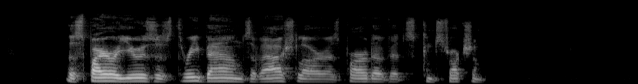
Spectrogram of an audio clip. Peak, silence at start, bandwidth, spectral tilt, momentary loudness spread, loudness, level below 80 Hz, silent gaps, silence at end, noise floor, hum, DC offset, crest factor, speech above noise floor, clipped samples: -6 dBFS; 0.65 s; 11.5 kHz; -4.5 dB/octave; 19 LU; -26 LUFS; -84 dBFS; none; 1.55 s; -76 dBFS; none; under 0.1%; 22 dB; 49 dB; under 0.1%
